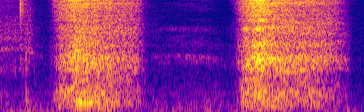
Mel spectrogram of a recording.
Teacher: before we do the V sound of course we practice making the F sound which is done by putting the upper teeth on the lower lip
